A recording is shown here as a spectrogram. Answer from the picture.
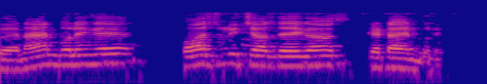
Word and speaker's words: cation: इसका उच्चारण जैसे करना वैसे करना, केटायन, इसका प्रोनाउंसिएशन ऐसा ही होता है केटायन, है ना।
